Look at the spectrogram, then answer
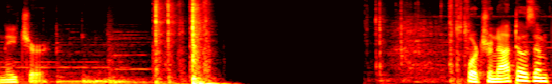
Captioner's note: typewriter keystokes, return slide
